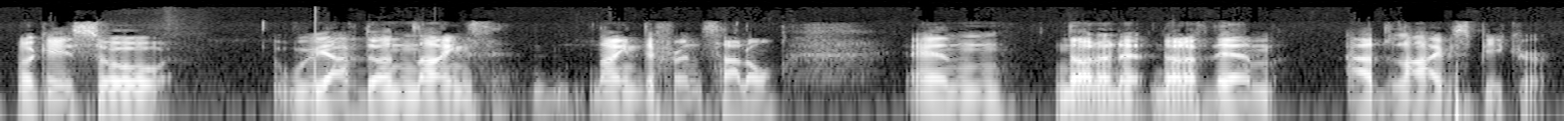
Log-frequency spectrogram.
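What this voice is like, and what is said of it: French Canadian accent. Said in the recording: “you have a French Canadian accent”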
